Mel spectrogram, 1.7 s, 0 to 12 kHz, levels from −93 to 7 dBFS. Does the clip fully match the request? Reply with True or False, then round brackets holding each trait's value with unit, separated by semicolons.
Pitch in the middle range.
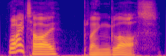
True (150 Hz)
